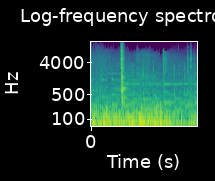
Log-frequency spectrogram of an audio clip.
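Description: Background music with a deep bass and one sharp click or hit just over half a second in.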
